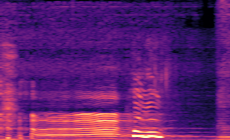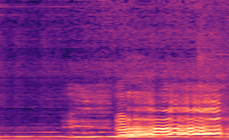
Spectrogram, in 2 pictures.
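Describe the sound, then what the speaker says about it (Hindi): A woman cries in long, wavering wails and moans, with a sharp sob in the middle before the crying rises again, loud and close throughout. "अभी किसी औरत के रोने की आवाज सुनाई दे रही है हमको"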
